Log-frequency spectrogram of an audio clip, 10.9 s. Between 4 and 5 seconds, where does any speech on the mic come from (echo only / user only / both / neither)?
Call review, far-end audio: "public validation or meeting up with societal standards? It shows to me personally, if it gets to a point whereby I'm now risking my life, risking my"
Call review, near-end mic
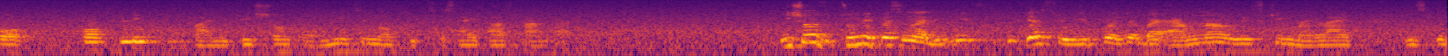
echo only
